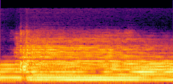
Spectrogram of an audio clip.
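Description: A loud electric guitar chord, played through a distortion pedal that overloads the signal, rings out after a quick strum and sustains with a heavily distorted, gritty, buzzing, saturated tone, played alone with no voices.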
